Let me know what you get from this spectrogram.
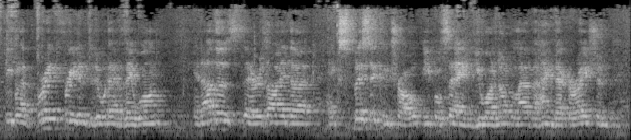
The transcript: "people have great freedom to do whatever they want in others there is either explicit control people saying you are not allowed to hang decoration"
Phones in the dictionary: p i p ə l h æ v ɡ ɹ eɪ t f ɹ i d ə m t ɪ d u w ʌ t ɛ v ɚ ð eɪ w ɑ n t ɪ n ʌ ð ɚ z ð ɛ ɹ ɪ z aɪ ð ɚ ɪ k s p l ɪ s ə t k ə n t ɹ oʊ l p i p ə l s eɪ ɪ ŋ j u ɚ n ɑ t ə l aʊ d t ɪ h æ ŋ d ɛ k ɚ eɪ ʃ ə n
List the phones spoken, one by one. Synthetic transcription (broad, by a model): p i p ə l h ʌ v ɡ ɹ eɪ t f ɹ i d ə m t ɪ d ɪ w ʌ t ɛ v ɚ ð eɪ w ɑ n t ɪ n ʌ ð ɚ z ð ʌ ɹ ɪ z aɪ ð ɚ ɪ k s p l ɪ s ə t k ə n t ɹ oʊ l p i p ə l s eɪ ɪ ŋ j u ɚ n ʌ t ə l aʊ d t ɪ h æ ŋ d ɛ k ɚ eɪ ʃ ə n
